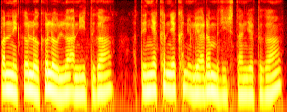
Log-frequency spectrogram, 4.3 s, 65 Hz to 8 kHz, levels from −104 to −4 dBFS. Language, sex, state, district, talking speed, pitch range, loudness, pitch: Wancho, male, Arunachal Pradesh, Longding, 235 wpm, 145-170 Hz, -16 LUFS, 155 Hz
